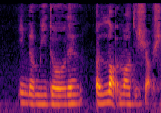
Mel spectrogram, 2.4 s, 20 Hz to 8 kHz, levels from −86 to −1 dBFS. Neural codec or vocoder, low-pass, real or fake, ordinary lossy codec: codec, 16 kHz in and 24 kHz out, 1.1 kbps, FireRedTTS-2 codec; 7.2 kHz; fake; MP3, 32 kbps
